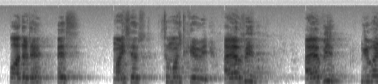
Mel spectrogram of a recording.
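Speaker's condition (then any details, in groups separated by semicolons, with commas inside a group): Cerebral palsy; hinders speech, sounds childlike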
